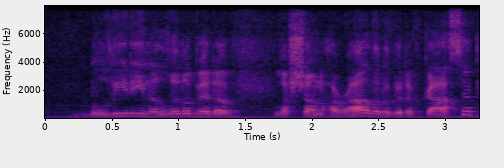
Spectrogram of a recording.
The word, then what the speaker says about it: lashon hara: Well, Lashon hara is sort of the Yiddish pronunciation.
